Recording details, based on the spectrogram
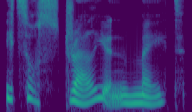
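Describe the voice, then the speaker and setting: A woman's voice: lively intonation, slow, warm tone, no room sound, studio quality, full character voice. An actress playing a sultry, sardonic vampire woman who hosts a horror show, with a silky voice and theatrical, haughty delivery in a dramatized audiobook. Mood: campy, theatrical. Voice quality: deep, silky.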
